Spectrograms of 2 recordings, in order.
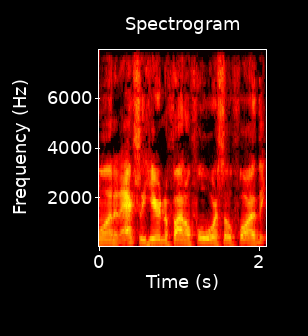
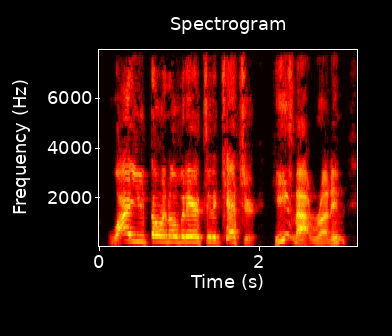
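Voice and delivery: words broken by laughter, pitched up; 8 semitones higher than usual. Retelling the coach's reaction to the pitcher's throw, mimicking laughing while talking. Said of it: "you can hear the laughter in Coach Kadar's voice".

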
